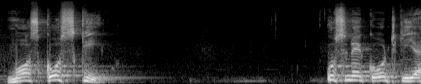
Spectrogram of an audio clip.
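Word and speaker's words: Moszkowski: है ये एक और साइंस दन है जो मोस्कोवस्की उसने कोट किया है मोस्कोवस्की ने लिखने में इसके स्पेलिंग है एम ओ एस जड के ओ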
